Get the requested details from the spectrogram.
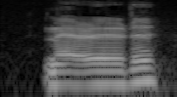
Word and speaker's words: Meruru: Atelier Maruru. Is that really how you... Meruru? How would you say it? – Meruru.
